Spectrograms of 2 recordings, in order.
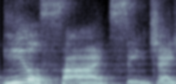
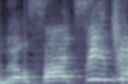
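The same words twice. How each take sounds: First: "Ill Side C J" slow and careful, stressing Ill; corrected name. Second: Lil Side C J said high and loud as a first guess; misread name. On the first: Correcting herself on a viewer's name, slow and careful. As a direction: spell out "Ill" deliberately, slowing down. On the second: Reading a viewer's name aloud, high misread. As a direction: read "Lil Side C J" off the screen, pitched up. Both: Real, not acted. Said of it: "No, Ill Side C J".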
